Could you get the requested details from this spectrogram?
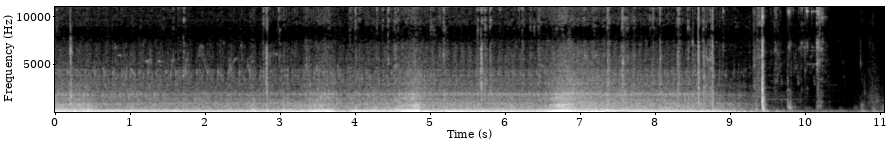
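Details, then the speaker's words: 1993 Mazda Miata drift car after the clutch failed while drifting; it will only crank in neutral. Rough idle with a loose, uneven rattle, two short revs, then shut off; snapped clutch springs are suspected, not confirmed. "would assume that's my clutch those are your your fins what's that what are they called i have no clue springs i think oh they snapped they went they and they're rattling in your clutch bro"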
